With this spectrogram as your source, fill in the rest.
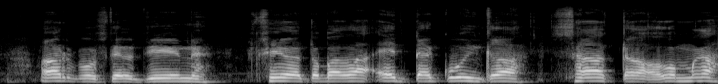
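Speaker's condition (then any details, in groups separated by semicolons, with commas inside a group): Cerebral palsy; somewhat unclear, self-described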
